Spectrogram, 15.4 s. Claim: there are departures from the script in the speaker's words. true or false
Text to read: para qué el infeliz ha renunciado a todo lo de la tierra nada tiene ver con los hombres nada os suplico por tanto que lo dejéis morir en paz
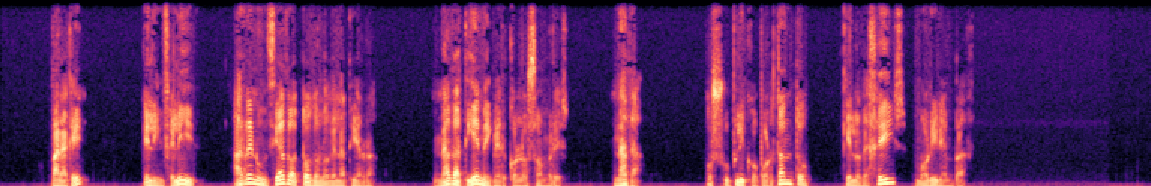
false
